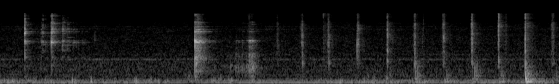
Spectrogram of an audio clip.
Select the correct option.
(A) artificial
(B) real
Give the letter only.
B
